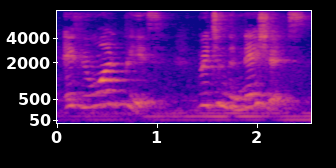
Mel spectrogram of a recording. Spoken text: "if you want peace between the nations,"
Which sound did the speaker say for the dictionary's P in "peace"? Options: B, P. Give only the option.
P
